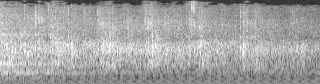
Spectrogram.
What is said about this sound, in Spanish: Dar un aplauso al Señor por esto.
